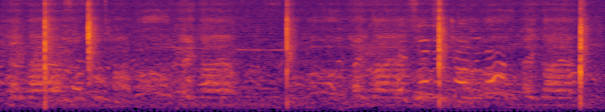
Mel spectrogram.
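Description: Wooden fighting sticks striking during Zulu stick fighting: five sharp, separate cracks spread unevenly over a few seconds, with faint crowd voices underneath.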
